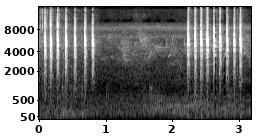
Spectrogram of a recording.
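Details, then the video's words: Eurasian tree sparrow in long nyerecet chatter: a quick run of seven sharp high chirps, over a second of quiet, then another fast series of chirps. "NYERECETTT PANJANG, KICAU BURUNG GEREJA GACOR"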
